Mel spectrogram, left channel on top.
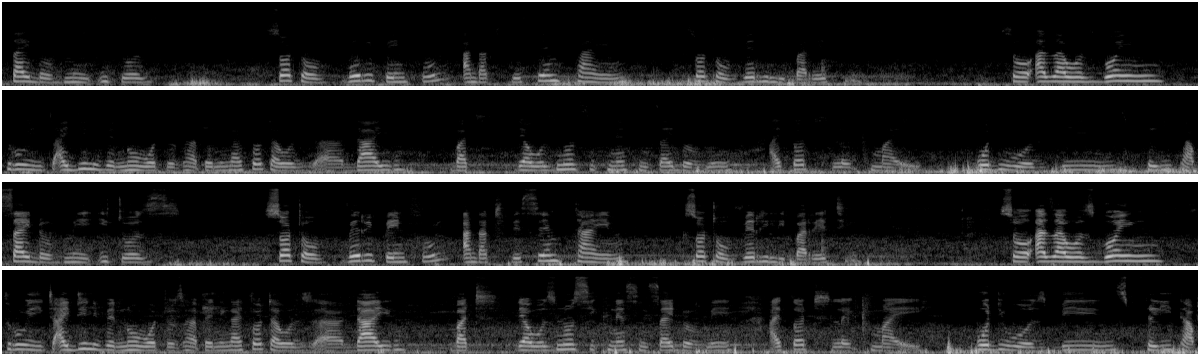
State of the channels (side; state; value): both; normal; correlation 0.54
